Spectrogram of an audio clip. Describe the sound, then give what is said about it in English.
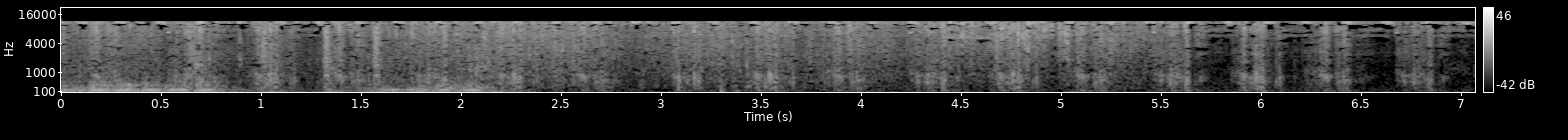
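A horse with a rider gallops past at speed, a quick, uneven drumming of many hoofbeats that keeps going after a short noisy opening, with no voices. “That was Banker Weed riding by here like a San Saba cyclone was twisting his tail.”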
